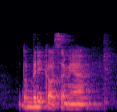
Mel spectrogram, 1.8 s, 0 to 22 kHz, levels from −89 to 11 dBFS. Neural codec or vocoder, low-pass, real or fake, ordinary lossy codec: codec, 16 kHz, 16 kbps, FreqCodec, larger model; 7.2 kHz; fake; none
